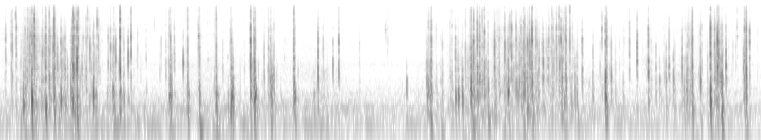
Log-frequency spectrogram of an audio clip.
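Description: Fingertips and short nails tap and scratch across a small, flat, printed plastic/foil Disney Tsum Tsum mystery blind bag holding a small figure. Dense, sharp crinkles and dry clicking cracks come in bursts, bright and crisp with almost no ring and little low end. The activity thins out briefly in the middle before picking back up.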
